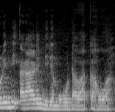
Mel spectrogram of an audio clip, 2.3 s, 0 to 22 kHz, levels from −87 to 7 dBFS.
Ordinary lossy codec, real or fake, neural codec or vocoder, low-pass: Opus, 64 kbps; fake; codec, 44.1 kHz, 7.8 kbps, Pupu-Codec; 19.8 kHz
